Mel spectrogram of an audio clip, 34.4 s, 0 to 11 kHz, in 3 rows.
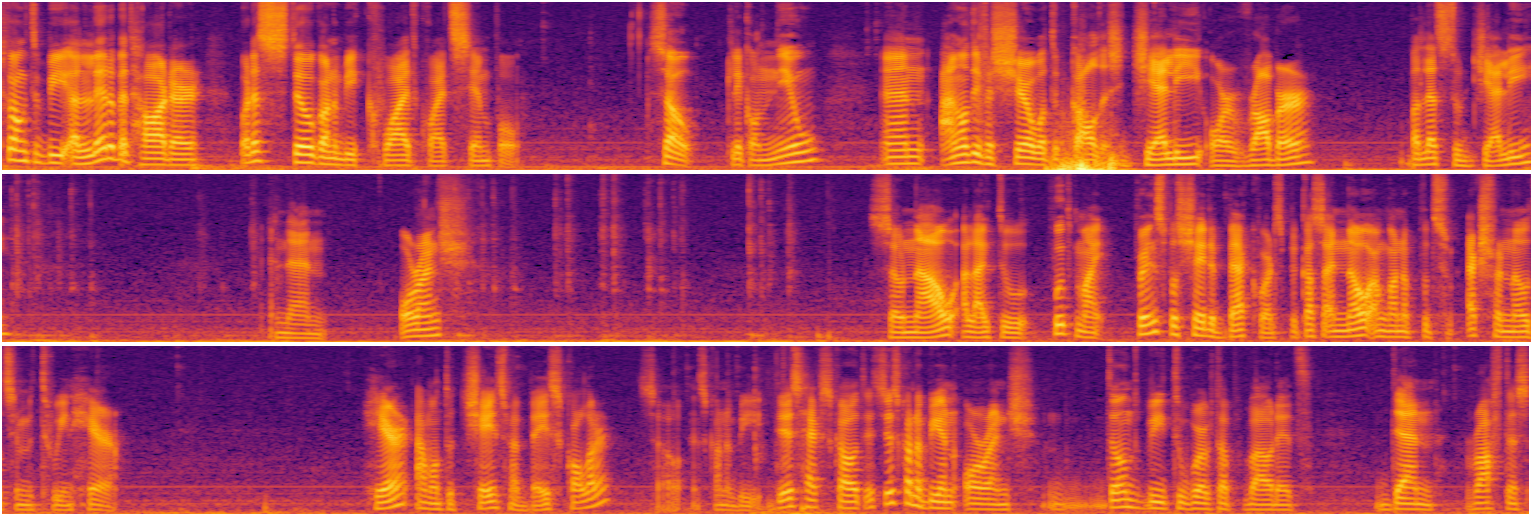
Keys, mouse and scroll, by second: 5.8-17.2 drag, 17.2 BackSpace, 19.1 click, 29.0 click.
